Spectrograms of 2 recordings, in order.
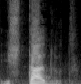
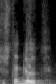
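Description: First: The stress is on the next-to-last syllable. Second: The stress is on the final syllable. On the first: The effort looks upward to heaven to finish the job. The speaker calls it wrong. "זה גם מלעיל" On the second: The effort comes from the ground, aiming to succeed. The speaker calls it right. "זה מלרע, מהאדמה"

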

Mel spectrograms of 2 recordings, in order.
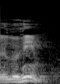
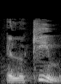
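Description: First: The middle consonant is an h sound. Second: The middle consonant is a k sound. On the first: This is the actual divine name, not said in daily life. "לא אלוהים" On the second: This is a substitute form for everyday speech.

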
